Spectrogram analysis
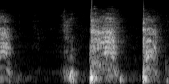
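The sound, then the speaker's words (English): Loud, harsh coughing in a few rough bursts with short gaps between them, the middle bursts strongest. No talking. “That's a loud cough, man.”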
